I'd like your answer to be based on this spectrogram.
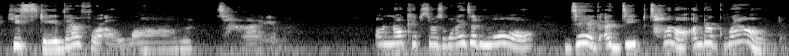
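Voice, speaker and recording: A woman's voice: high-pitched, animated, takes it slowly, a little hiss or hum. A woman kindergarten teacher reading a story aloud expressively and putting questions directly to young children.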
